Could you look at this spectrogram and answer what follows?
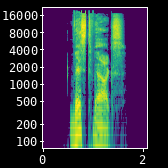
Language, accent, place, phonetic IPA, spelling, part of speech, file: German, Germany, Berlin, [ˈvɛstˌvɛʁks], Westwerks, noun, De-Westwerks.ogg
- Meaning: genitive singular of Westwerk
